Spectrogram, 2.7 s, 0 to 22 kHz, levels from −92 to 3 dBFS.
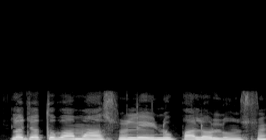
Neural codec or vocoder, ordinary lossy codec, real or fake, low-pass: none; none; real; none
